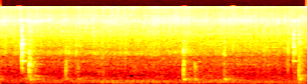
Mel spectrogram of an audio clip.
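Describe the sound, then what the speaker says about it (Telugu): Chopped onion pieces fry in hot oil while being stirred, giving a steady soft sizzle with a few sharp scrapes and clinks of the spoon against the pan, no voices. "వీటిని మనం కలుపుకుంటూ మనం వేయించుకుందాం."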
